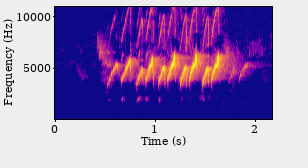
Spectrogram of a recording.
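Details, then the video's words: Female bird giving a rapid, high-pitched chattering run of about eleven short, sharp chirps in roughly one and a half seconds, set against complete silence. "MANTENAN BETINA GACOR"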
